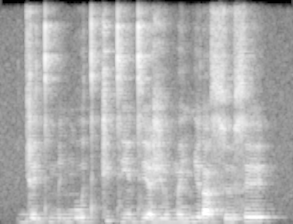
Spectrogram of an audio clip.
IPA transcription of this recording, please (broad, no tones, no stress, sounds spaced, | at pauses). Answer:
ɡ e tʲ m i ŋ uː tʲ kʲ ɐ tʲ j ẽ tʲ a ʒ ɨ m ẽ ɲ e ɾ a s ʉ s e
